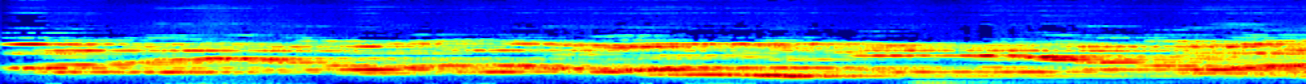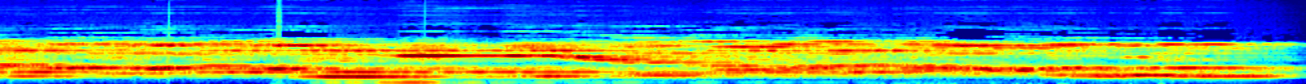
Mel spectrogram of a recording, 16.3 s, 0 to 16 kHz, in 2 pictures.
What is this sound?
20795 djgriffin ice cream van 06-loopable
A Field Recording of an ice cream truck passing by two buildings playing the song What Child is This. The sound was originally made by djgriffin, redone once by zerolagtime, and then redone a second time by me. Added Additions: Put through low pass and high pass filters. Added reverb. And normalized a bit. Also made fully loopable. Enjoy. Comment if you want. Thanks. Made with Audacity.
